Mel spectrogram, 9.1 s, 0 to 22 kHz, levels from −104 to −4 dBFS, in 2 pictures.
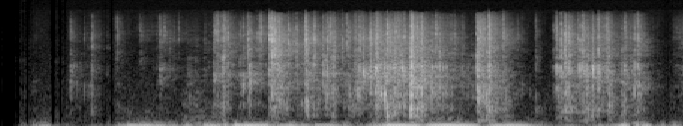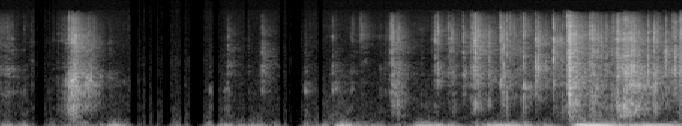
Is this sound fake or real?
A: real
